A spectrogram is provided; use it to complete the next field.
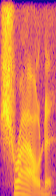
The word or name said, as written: shroud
